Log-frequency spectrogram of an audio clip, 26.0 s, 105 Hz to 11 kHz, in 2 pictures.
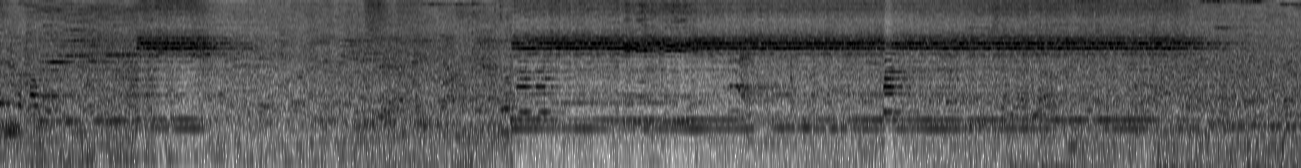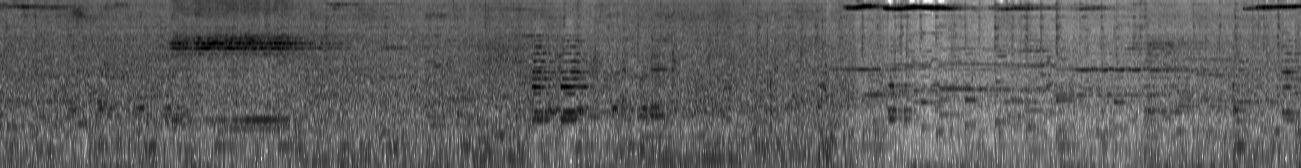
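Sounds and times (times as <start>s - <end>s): car engines passing: 0.0s - 26.0s
people talking: 0.0s - 26.0s
car horn honking: 0.8s - 2.6s, 5.0s - 13.4s, 14.6s - 17.0s, 18.2s - 19.1s, 21.5s - 26.0s.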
